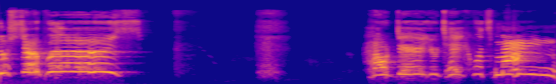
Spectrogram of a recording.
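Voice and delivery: shrill character voice. Game master voicing a figure calling down from a tree, shrill voice. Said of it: "you hear a shrill voice come down from the tree".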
